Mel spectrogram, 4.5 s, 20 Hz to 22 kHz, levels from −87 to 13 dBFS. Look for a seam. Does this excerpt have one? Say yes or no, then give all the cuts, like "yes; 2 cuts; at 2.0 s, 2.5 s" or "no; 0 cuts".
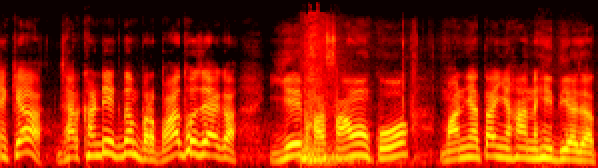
yes; 1 cut; at 2.3 s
